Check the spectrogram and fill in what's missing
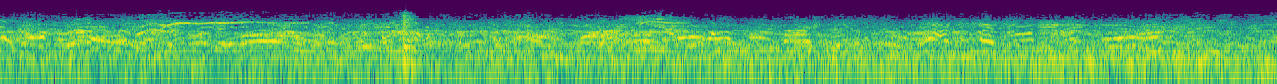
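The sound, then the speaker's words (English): A crowd shaking hands with President Kennedy as he makes his way through it: a dense, steady hubbub of many overlapping voices chattering loudly throughout, with one brief sharp click partway through. “This is the crowd as they shake hands with President Kennedy.”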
